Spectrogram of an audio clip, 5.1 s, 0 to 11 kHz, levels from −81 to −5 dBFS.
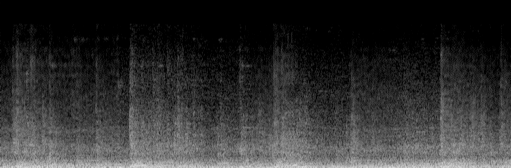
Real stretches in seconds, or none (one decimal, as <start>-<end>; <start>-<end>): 1.2-2.5; 2.9-3.5; 3.9-4.4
